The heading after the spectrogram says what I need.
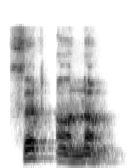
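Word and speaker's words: c'est un homme: Usually, HOMME. It looks like but in this condition, due to the H, we combine the pronunciation of both word and whenever we are speaking.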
